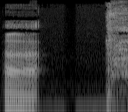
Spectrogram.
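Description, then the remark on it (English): A loud voiced throat-clearing sound, followed by a brief quiet pause with low hum, then a harsh noisy burst like the start of a cough. “Sorry, I was just trying reaching for the cough button.”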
